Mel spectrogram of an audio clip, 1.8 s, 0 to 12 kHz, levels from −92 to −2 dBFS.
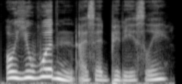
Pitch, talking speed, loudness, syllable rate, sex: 210 Hz, 195 wpm, -17 LUFS, 5.0 syllables/s, female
